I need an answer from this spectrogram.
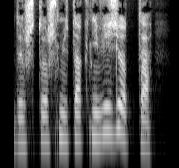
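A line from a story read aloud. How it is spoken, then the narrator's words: Muttering. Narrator (Russian): пробормотал он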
